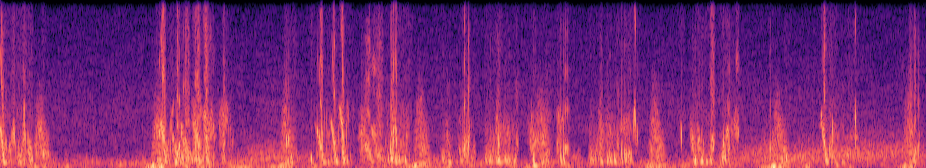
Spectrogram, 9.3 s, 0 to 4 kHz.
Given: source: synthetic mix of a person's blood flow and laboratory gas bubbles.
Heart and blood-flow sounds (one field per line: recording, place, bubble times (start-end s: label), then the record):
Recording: Doppler ultrasound of blood flow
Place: subclavian vein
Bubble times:
0.00-0.35 s: bubbles
0.41-0.47 s: bubbles
1.54-2.34 s: bubbles
2.83-2.97 s: bubbles
3.08-3.54 s: bubbles
3.58-4.13 s: bubbles
4.39-4.76 s: bubbles
4.83-5.19 s: bubbles
5.26-5.52 s: bubbles
5.55-5.71 s: bubbles
5.88-6.41 s: bubbles
6.76-6.85 s: bubbles
6.88-7.17 s: bubbles
7.19-7.40 s: bubbles
7.67-7.74 s: bubbles
7.84-7.92 s: bubbles
8.18-8.60 s: bubbles
9.11-9.23 s: bubbles
From the record:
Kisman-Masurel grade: 333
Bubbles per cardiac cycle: rolling drumbeat, 9 or more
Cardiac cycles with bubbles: 50 to 99%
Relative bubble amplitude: loud (0.450 to 0.775)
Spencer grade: 3 (all of the cardiac periods contain showers or single bubble signals, but not dominating or overriding the cardiac motion signals)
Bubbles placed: anywhere in the cardiac cycle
